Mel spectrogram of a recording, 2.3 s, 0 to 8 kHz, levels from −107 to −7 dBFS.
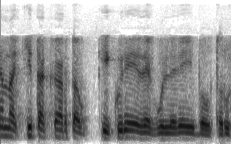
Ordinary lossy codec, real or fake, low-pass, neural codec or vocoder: AAC, 32 kbps; real; 7.2 kHz; none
